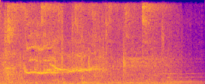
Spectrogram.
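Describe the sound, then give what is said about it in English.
A car that has crashed through cemetery gates skids to a stop among tombstones. A loud, sustained tire squeal rides over steady engine roar, and the noise eases off slightly at the end. “A car crashes through the gates. Elijah stops between tombstones. The car pulls up.”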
